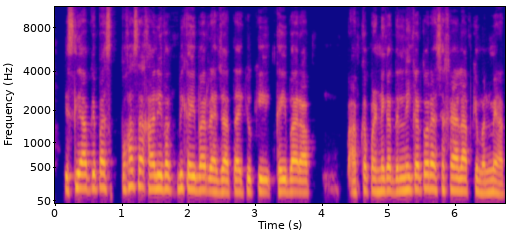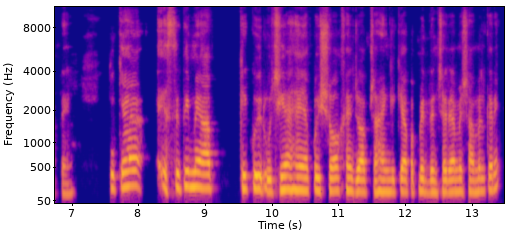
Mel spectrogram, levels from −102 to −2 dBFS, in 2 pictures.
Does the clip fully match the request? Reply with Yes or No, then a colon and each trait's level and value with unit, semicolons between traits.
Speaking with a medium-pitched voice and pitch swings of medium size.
Yes: medium, 170 Hz; average, 3.5 semitones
